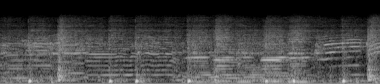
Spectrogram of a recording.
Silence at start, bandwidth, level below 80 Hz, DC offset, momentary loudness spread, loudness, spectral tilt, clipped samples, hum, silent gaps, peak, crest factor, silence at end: 0 s; 11.5 kHz; -44 dBFS; 2%; 4 LU; -23 LUFS; -5 dB/octave; under 0.1%; none; none; -6 dBFS; 18 dB; 0 s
